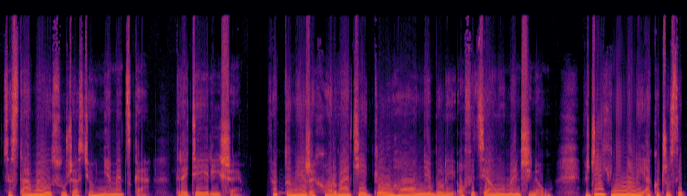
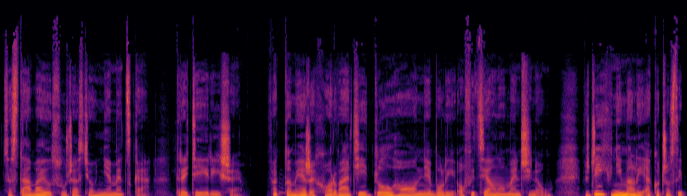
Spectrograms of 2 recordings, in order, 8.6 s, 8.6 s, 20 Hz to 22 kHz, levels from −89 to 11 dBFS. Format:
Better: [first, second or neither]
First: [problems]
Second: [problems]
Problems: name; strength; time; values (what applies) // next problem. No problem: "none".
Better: second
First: distortion; heavy; 21% of the sound clipped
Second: none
